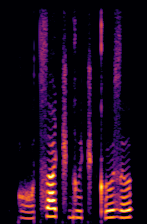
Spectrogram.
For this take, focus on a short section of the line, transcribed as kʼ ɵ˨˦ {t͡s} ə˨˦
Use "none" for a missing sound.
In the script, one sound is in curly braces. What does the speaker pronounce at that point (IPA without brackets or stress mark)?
z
